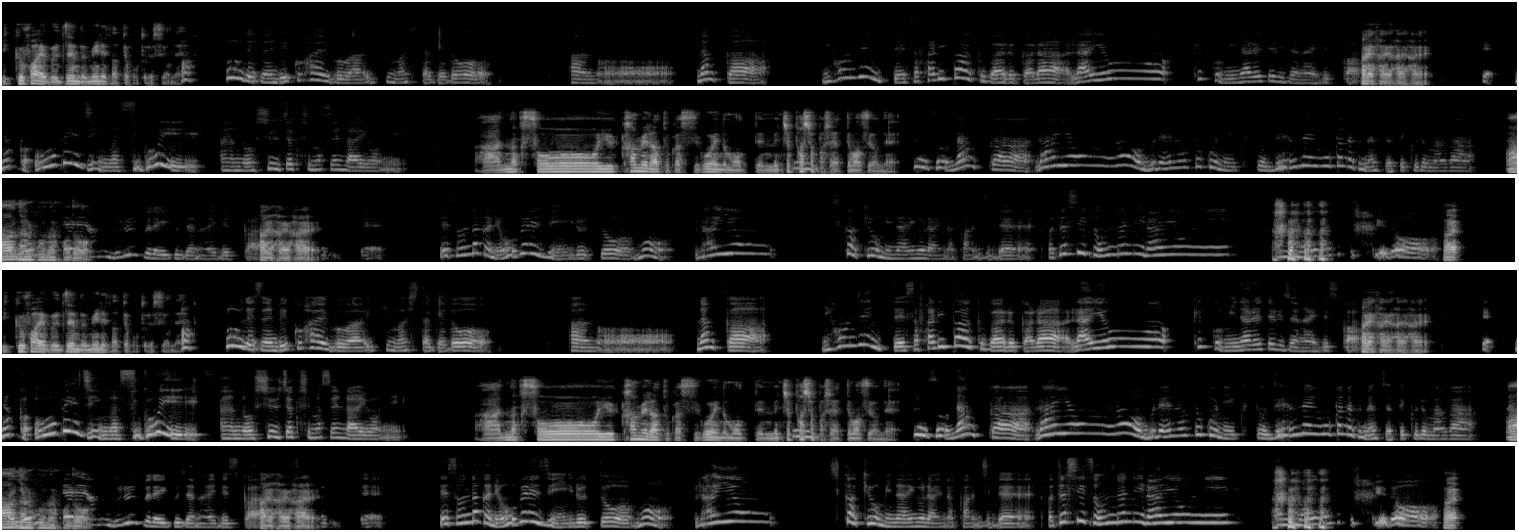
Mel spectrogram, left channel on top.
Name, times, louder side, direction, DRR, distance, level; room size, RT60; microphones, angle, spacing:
voice 1, 0.0-1.8 13.6-14.3 19.9-24.1 30.2-31.2 32.9-33.5 43.0-43.6 44.7-44.8, right 1 dB, ahead, 0.5 m, -26 dB
voice 2, 2.2-4.9 5.7-7.7 8.2-13.6 14.8-19.2 23.1-23.3 24.3-29.9 30.2-32.9 33.3-33.4 33.9-34.1 34.7-38.0 38.7-42.7 43.0-43.6 44.0-44.7, right 6 dB, 75° right, 0.5 m, -31 dB
4.1 x 2.3 x 2.6 m
head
